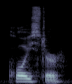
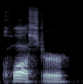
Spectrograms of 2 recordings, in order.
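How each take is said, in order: First: "Cloyster" with a clear "oy", like CLOY-ster; second pronunciation attempt. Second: "Cloyster" with a plain "aw" vowel, like CLAW-ster; unsure pronunciation attempt. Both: Real, not acted. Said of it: "something like that".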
